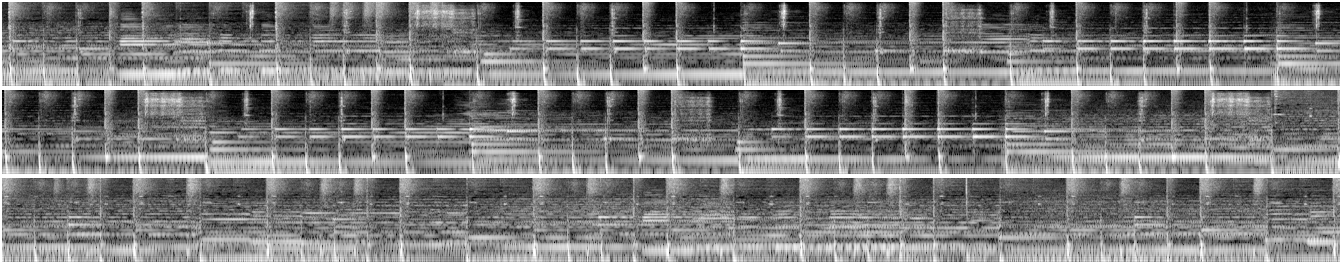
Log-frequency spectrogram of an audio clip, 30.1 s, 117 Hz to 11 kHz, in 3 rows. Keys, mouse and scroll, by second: 0.9 s, 7.2 s, 12.1 s, 13.8 alt+click, 14.9 alt+click, 17.7 middle click, 22.4 s, 26.8 middle click.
